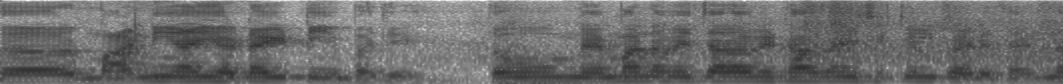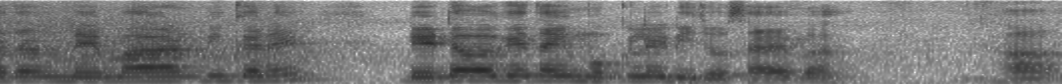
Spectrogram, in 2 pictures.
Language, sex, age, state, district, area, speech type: Sindhi, male, 45-60, Maharashtra, Mumbai Suburban, urban, spontaneous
